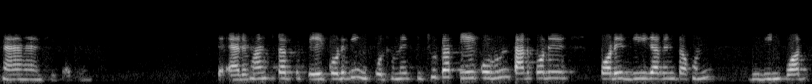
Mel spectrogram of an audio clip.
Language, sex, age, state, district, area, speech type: Bengali, female, 30-45, West Bengal, Paschim Bardhaman, urban, conversation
